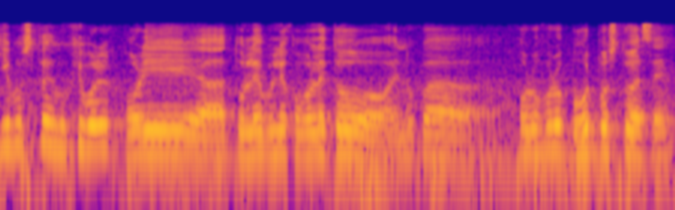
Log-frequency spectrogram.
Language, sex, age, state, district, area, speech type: Assamese, male, 18-30, Assam, Nalbari, rural, spontaneous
